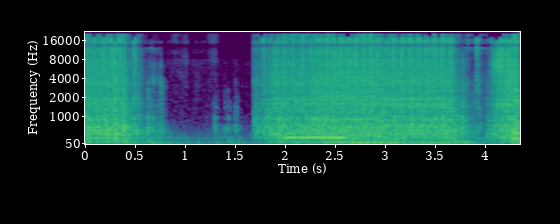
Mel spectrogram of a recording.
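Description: Domestic sewing machine stitching a quilt block, running in loud continuous bursts with a short pause near the start, close by and alone.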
